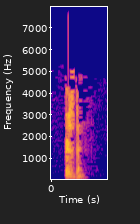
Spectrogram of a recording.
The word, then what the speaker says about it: Brisbane: You know that's Brisbane, not Brisbane? – Brisbane. – It's not Brisbane. – Brisbane. – You're saying it so fast because you don't know how to say it? It's Brisbane. – No, I would have said right. Brisbane. – We would have. Okay. – I would not have said Brisbane.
